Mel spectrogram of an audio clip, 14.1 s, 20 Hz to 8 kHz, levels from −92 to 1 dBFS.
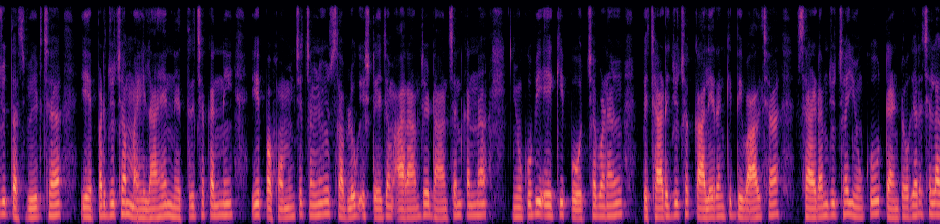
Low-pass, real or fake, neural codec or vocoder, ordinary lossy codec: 7.2 kHz; fake; vocoder, 22.05 kHz, 80 mel bands, Vocos; none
